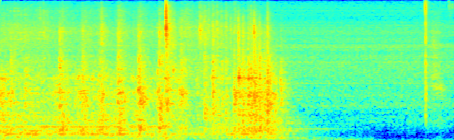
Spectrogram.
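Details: Older Maytag dryer making noise and drying poorly: rapid rhythmic scraping thumps about three a second that trail off as it spins down after the door opens; damaged blower wheel.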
